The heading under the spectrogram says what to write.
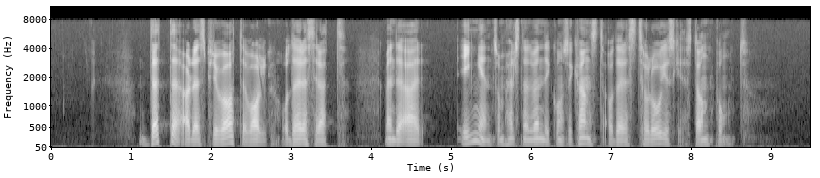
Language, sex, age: Norwegian, male, 30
